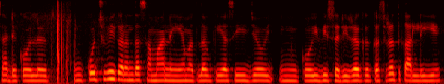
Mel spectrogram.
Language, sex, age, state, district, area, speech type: Punjabi, female, 30-45, Punjab, Kapurthala, urban, spontaneous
